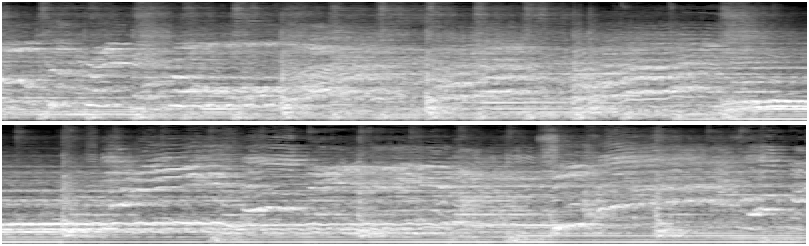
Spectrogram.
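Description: Live gospel singing: a woman sings lead into a handheld microphone, backed by choir voices and accompaniment. A deep held bass note comes in about seven seconds in and sustains under the voices.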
